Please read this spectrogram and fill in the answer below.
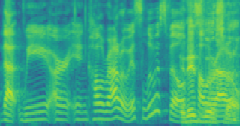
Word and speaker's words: Louisville: It's Louisville, It is Colorado. Louisville. That's right. That's how we pronounce it.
